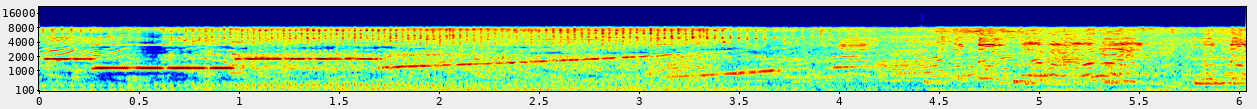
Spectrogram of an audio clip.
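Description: An electronic siren sound: two steady tones alternating high-low, then about two seconds in a pair of rising sweeps in pitch. Crowd chatter takes over in the second half.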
